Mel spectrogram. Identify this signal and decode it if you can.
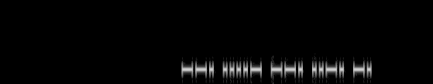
Morse code, heard as a keyed tone, about 36 wpm, 700 Hz. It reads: G4GFN
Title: DXCC-100 Call Signs - 5 Characters - Repeated 3x - 35wpm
